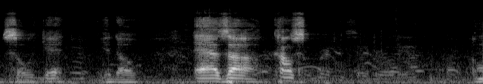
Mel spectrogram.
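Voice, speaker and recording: With noticeable background noise, a man talks in an American accent with fairly even intonation. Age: 60s. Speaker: city councillor. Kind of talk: ceremony speech. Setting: outdoors. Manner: halting; too quiet.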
